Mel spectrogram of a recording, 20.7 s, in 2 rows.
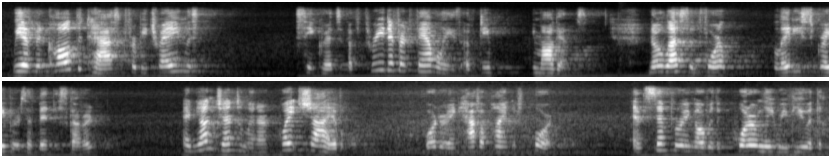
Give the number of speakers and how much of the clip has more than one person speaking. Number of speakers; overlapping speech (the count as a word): one, no overlap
